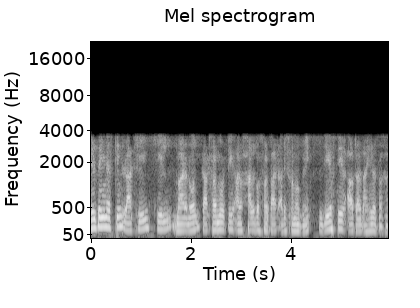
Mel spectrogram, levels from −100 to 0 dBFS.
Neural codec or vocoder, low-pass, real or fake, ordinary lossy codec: codec, 44.1 kHz, 2.6 kbps, DAC; 3.6 kHz; fake; none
